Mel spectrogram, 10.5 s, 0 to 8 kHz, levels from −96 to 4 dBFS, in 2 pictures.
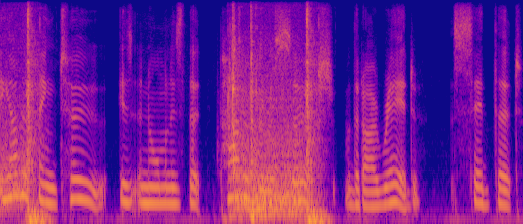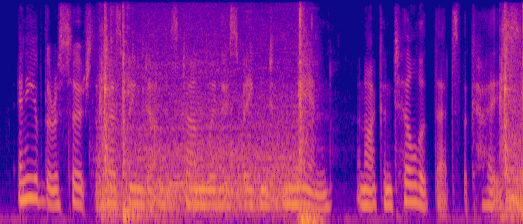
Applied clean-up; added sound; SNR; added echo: none; Sliding door; 1 dB; none.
